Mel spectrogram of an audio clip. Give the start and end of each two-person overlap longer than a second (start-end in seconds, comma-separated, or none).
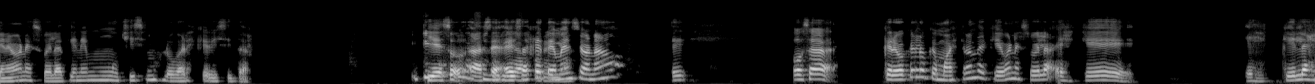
4.3-5.8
